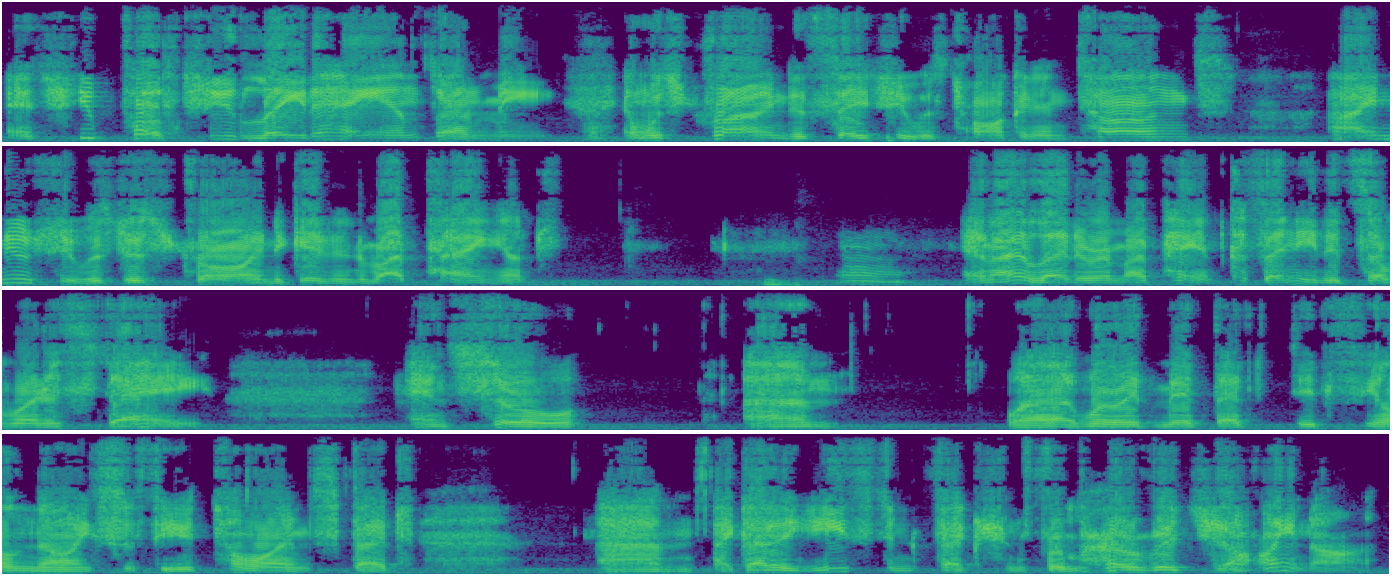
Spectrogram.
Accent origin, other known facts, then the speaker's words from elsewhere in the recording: Red Bank, New Jersey, United States; born there; Well, I was born in Red Bank, New Jersey.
